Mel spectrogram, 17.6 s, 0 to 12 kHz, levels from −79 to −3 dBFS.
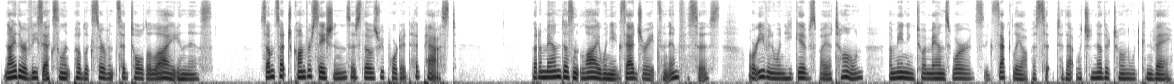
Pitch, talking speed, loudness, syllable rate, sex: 170 Hz, 175 wpm, -20 LUFS, 5.6 syllables/s, female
